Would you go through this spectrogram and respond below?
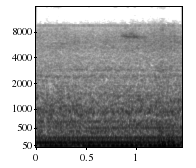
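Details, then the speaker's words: BMW B58 turbo after electric wastegate actuator relearn cured limp mode (codes 123432, 123437) and boost leaks fixed: brief deep even rumble, no flutter, hiss or stumble. Normal running. "and yeah guys we're back woo that sounds awesome"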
